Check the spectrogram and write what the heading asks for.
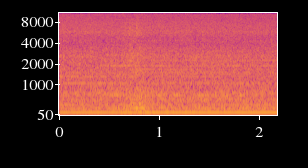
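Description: CNC machining center humming steadily: a low hum with an even hiss above it, with no knocks or cutting sounds.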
